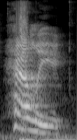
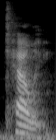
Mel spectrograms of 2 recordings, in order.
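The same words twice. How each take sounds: First: Louder call of Kelly. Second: Said in the usual way. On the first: Real, not acted. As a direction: shout Kelly across the house.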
